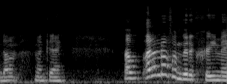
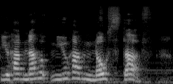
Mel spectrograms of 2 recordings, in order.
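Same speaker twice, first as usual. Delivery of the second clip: ordinary talk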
